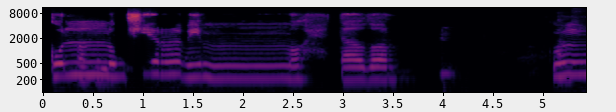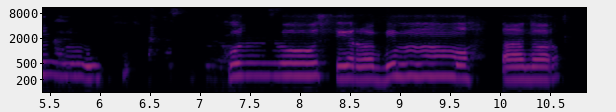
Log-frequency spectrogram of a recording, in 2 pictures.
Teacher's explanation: kullunya jangan dilamakan Ibu ya, tidak ada huruf mad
